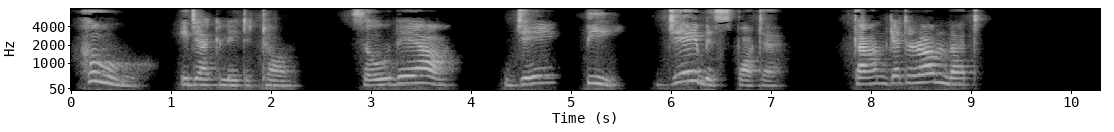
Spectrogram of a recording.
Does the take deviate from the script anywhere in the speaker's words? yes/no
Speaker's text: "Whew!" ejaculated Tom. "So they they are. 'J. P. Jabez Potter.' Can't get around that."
yes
